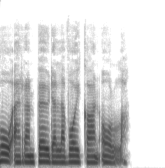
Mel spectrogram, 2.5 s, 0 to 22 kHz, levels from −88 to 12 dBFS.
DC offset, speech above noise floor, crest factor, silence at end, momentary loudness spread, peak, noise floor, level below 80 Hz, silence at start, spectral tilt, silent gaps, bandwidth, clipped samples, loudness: under 0.1%; over 75 dB; 14 dB; 0.6 s; 8 LU; -2 dBFS; under -90 dBFS; -54 dBFS; 0 s; -9.5 dB/octave; none; 8.2 kHz; under 0.1%; -16 LUFS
